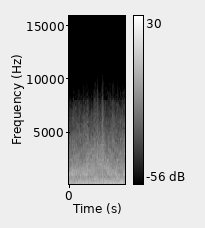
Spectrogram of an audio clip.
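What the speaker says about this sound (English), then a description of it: "We have the F-35 jet." An F-35 fighter jet flying past at the Dubai Airshow, a loud, steady, broadband engine roar that fills the short stretch without a break.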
